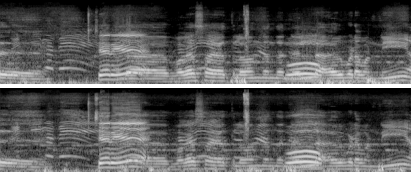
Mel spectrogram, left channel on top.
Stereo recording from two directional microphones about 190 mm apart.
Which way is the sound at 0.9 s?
15° left (ahead or behind).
